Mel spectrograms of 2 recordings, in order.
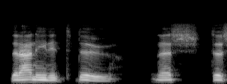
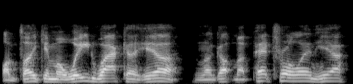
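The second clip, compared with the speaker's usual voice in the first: loud, higher-pitched hammed-up Australian accent; goofy Australian impression; 5 semitones higher, 5 dB louder than usual. Goofing off while weed eating, hammed-up Australian accent. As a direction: goof off as an Aussie, pitched up and loud. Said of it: "that's a somewhat decent one".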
